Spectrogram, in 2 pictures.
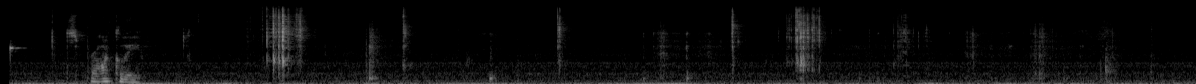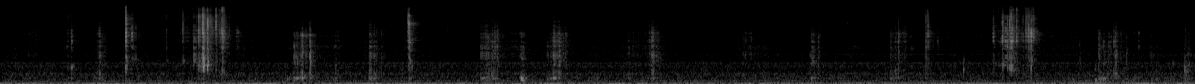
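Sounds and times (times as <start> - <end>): person crunching raw broccoli: 1.8 - 5.8, 6.4 - 11.2, 12.6 - 18.7, 19.3 - 23.8.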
